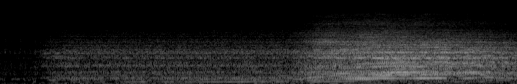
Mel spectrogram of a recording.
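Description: A '67 Plymouth Cuda Hemi and a Mustang launch at a drag strip, heard as a distant engine roar that swells and climbs in pitch as the cars accelerate away.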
